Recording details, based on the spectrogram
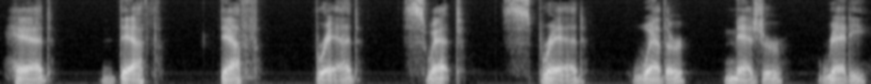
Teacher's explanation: Those words retain an original e pronunciation. They just use a slightly shorter version of it.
